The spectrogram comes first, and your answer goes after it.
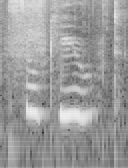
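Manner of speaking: high, soft coo over the craft images; cooing "so cute". Real, not acted. Crafter admiring her stamped images to viewers, soft high coo. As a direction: coo at it like something adorable.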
